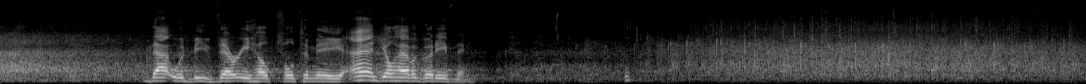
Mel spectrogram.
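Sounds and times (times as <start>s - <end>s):
laughter: 0.0s - 2.6s, 4.9s - 6.6s
speech: 1.4s - 4.8s
audience applause in a theater: 5.8s - 10.8s.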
